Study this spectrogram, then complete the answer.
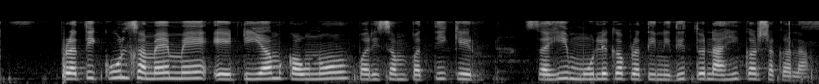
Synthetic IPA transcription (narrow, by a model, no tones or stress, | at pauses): pɾɐt̪ikuːlsɐməjmẽʔeːʈijɛmkɐʊnopɐɾɪsə̃mpət̪ːike | sɐɦimuːljəkapɾɐt̪ɪnɪd̪ʱɪt̪wənaɦĩkɐɾʃɐkəlaː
